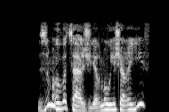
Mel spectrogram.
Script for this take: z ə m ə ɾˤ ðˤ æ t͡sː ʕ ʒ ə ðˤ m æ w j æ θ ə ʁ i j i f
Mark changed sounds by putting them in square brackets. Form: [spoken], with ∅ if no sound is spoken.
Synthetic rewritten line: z ə m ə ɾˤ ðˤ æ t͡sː ʕ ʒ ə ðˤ m æ w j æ [ʃ] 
